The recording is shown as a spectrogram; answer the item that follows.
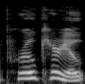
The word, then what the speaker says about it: prokaryote: like to remember that Pro in prokaryote rhymes with no and you and you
